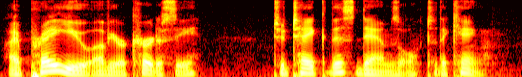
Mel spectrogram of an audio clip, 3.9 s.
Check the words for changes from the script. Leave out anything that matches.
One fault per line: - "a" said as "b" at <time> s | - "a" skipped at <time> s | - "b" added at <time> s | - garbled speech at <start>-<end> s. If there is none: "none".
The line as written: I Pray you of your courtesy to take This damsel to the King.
none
